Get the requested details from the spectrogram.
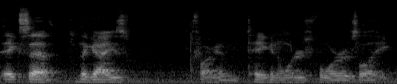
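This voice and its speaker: A man's voice: on the low side, flat delivery, unhurried. A young man co-hosting a casual movie chat with dry, sardonic asides. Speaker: co-host. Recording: roomy echo, distant mic, faint noise.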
